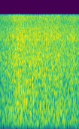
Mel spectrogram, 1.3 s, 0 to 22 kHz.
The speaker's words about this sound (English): This is the sound of about 1.8 million gallons of water pumping uphill every minute.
